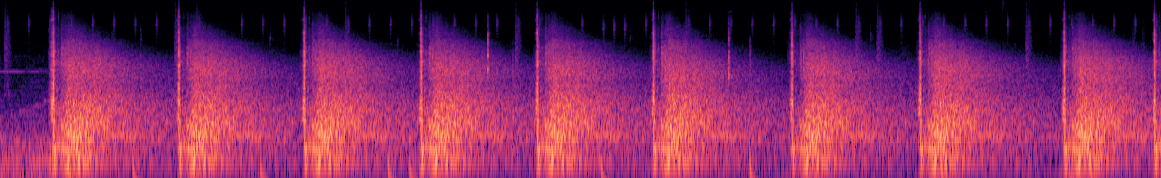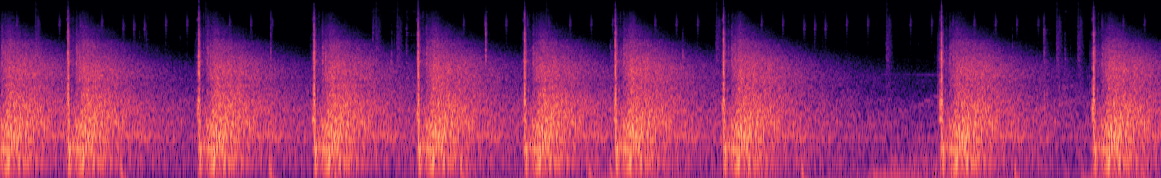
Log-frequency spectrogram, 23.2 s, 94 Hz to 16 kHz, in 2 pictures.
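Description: A B&T GHM9 Gen 2 pistol-caliber carbine fires about twenty loud single shots at a steady, evenly spaced pace, each sharp crack followed by a short ringing decay.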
